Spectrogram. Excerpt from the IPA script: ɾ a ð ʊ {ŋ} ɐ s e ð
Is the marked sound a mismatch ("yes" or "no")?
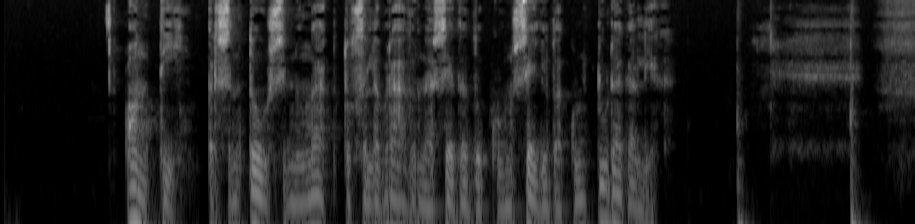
yes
